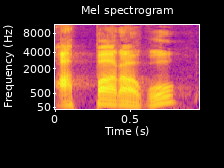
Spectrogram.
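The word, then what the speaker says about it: ἀββά: 그러니까 알파벳으로 따지면 APPA라고 해가지고 발음도 아빠라고 읽혀져요. 우리나 이제 한국어랑 똑같죠?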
